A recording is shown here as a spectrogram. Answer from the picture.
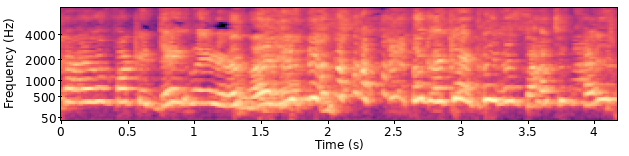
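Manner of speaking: high, loud tearful wail; hammed-up sobbing complaint, laughing through it; mock crying. Imitating the upset actress with a date later, mock crying. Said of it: "like, crying 'cause she's like".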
